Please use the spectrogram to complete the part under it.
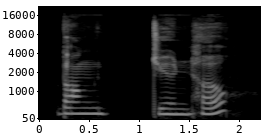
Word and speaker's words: Bong Joon-ho: Well, who beat out her was Bong Joon-ho, am I saying that right? – Yeah.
